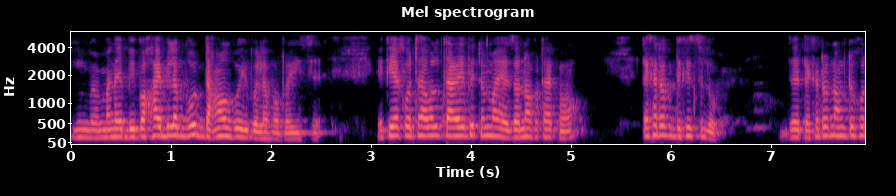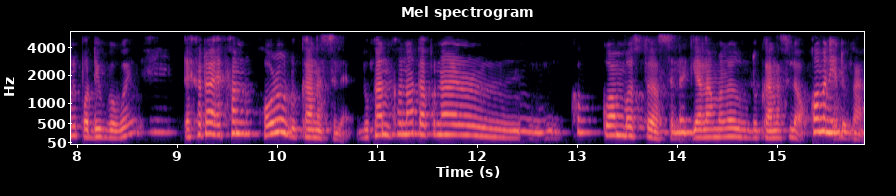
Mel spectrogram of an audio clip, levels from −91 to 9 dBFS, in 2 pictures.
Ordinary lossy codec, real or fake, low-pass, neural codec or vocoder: AAC, 48 kbps; fake; 5.4 kHz; codec, 16 kHz, 4.8 kbps, FACodec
